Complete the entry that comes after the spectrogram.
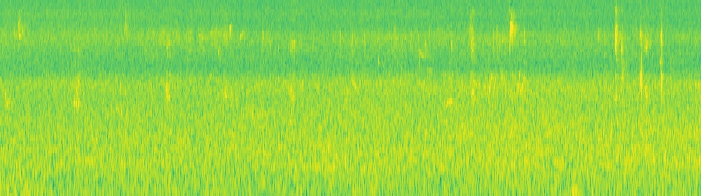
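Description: Steady outdoor background hiss with faint, scattered high-pitched bird chirps; a few short, sharper chirps come close together near the end.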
